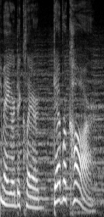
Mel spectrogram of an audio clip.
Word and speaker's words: Kerr: Mayer declared, "Deborah Kerr. It rhymes with star."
